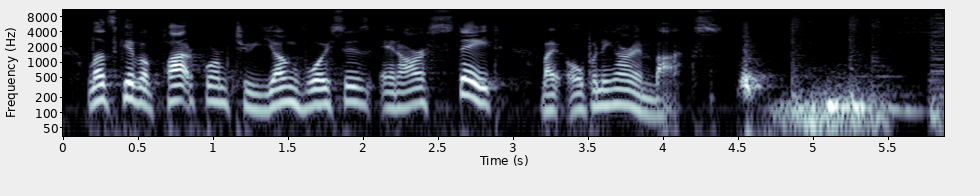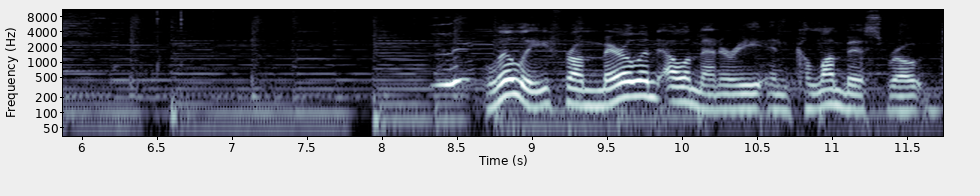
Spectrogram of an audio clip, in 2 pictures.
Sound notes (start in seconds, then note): 4.4 graphics whooshing; 4.9 light music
